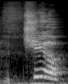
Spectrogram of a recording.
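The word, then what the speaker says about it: Tchia: So let's just move on to the next thing, which is Chia, but spelled with a T. Chia. Chia. Yeah, we just kept saying Chia.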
